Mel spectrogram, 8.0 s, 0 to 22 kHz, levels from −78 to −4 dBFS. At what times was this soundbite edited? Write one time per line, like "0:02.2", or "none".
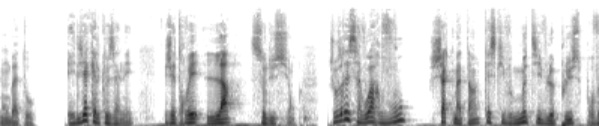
0:04.2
